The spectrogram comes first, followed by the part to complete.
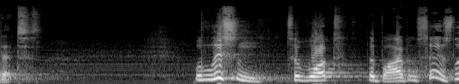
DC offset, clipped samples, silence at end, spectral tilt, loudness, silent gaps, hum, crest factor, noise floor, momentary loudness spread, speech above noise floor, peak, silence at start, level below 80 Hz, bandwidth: under 0.1%; under 0.1%; 0 s; -5.5 dB/octave; -13 LUFS; none; none; 14 dB; -47 dBFS; 15 LU; 35 dB; 0 dBFS; 0 s; -50 dBFS; 16.5 kHz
